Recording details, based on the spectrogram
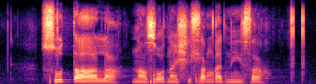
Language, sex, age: Tsonga, male, 19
